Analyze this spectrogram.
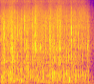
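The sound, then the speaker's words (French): Steady crinkling and crumpling of paper, a sound effect for leaves blown in a storm, continuing without pause for about two seconds with no voices. “Ensuite, des feuilles arriva sur Monsieur Roger.”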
